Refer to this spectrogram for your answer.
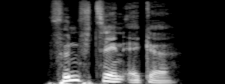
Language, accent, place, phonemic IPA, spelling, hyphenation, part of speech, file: German, Germany, Berlin, /ˈfʏnftseːnˌ.ɛkə/, Fünfzehnecke, Fünf‧zehn‧ecke, noun, De-Fünfzehnecke.ogg
- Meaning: nominative/accusative/genitive plural of Fünfzehneck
